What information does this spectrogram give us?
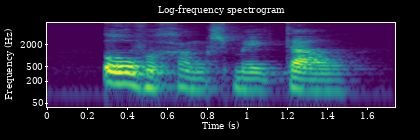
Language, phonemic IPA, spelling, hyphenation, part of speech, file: Dutch, /ˈoː.vər.ɣɑŋs.meːˌtaːl/, overgangsmetaal, over‧gangs‧me‧taal, noun, Nl-overgangsmetaal.ogg
- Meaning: transition metal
